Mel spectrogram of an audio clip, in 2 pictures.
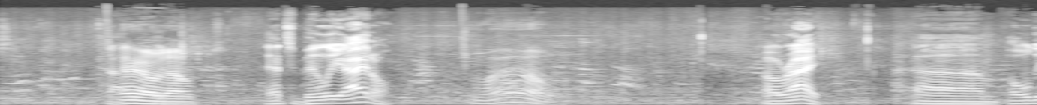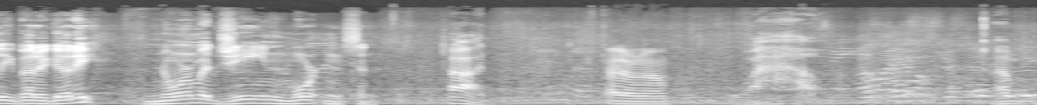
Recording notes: Recorded at the bustling Serafina's Pizzeria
